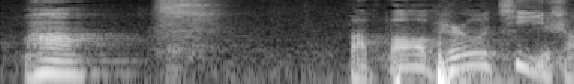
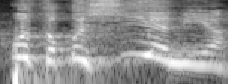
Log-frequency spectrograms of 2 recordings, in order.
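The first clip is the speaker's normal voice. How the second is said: higher, louder overwhelmed thanks; grateful old man; 10 semitones higher, 5 dB louder than usual. Acted. Moved old man thanks the young man, a touch higher. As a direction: gush with gratitude.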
